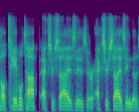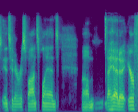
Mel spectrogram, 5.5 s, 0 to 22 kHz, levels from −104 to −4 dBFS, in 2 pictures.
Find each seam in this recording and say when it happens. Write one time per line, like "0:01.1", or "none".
none

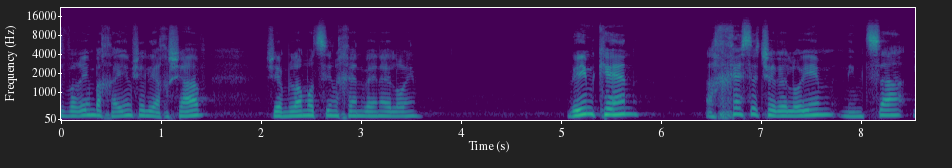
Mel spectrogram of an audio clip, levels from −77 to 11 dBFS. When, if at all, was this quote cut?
none

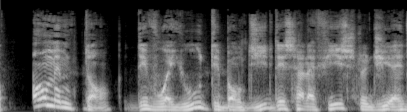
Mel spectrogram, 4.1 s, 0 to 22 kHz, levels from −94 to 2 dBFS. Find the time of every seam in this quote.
0:01.2
0:02.7

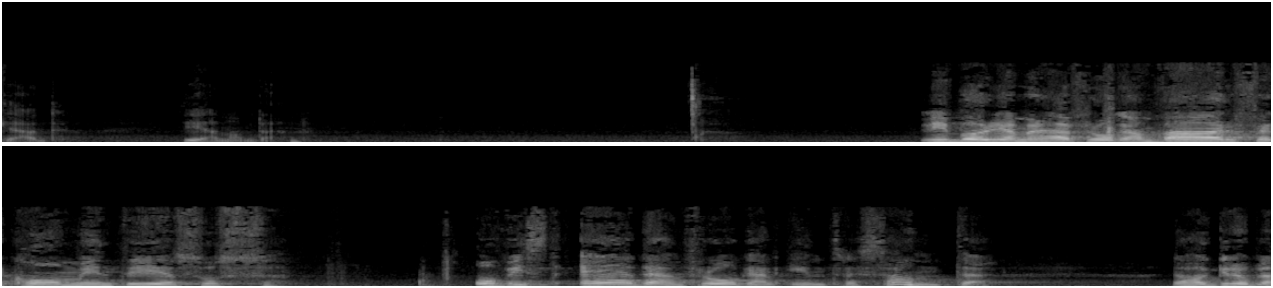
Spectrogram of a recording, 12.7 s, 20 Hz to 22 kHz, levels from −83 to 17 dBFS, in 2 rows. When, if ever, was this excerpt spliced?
0:04.5

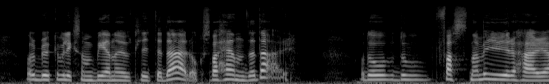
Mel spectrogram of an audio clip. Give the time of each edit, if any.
0:02.1

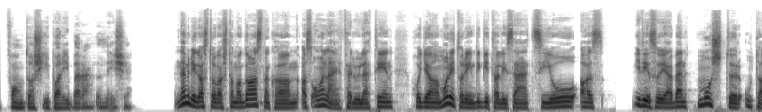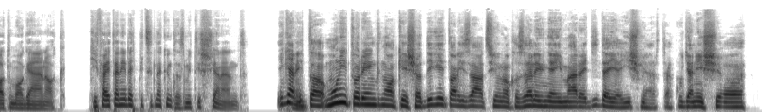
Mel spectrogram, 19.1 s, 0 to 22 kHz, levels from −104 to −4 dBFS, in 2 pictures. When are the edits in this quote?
0:11.7

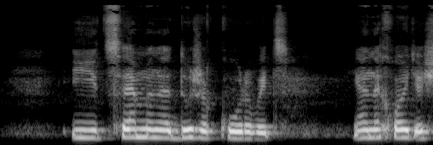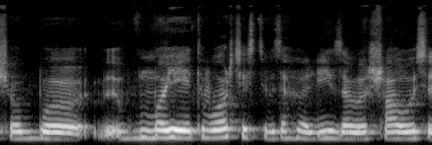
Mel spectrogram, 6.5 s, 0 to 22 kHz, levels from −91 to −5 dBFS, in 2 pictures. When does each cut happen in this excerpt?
none

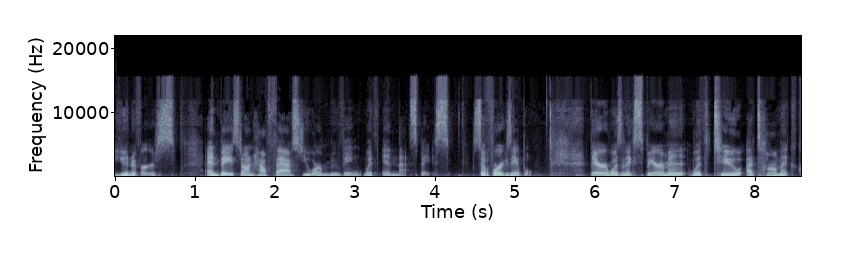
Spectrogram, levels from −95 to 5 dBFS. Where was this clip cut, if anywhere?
none

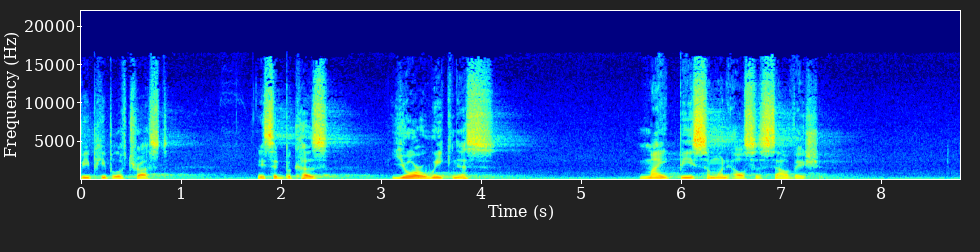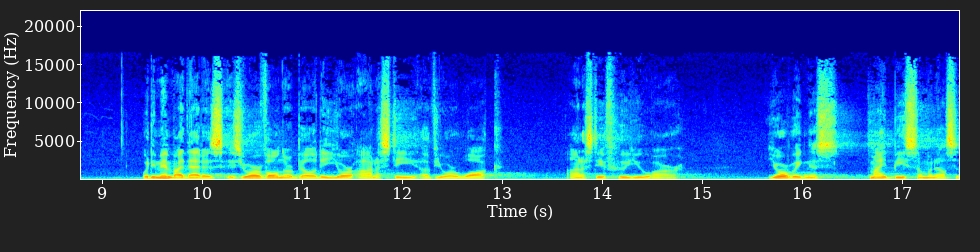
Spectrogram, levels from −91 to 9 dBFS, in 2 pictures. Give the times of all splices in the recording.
0:16.7

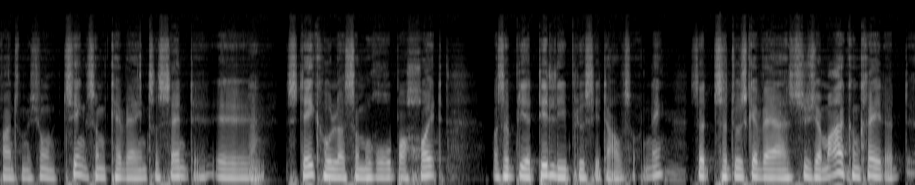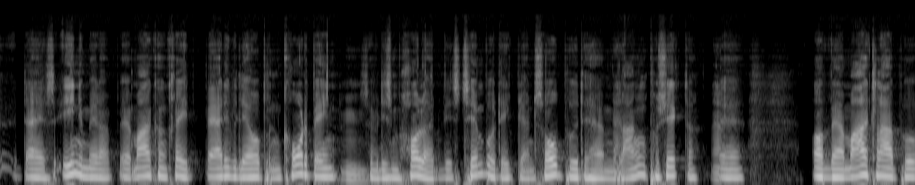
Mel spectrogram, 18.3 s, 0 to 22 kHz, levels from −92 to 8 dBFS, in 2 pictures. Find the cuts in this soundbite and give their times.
0:06.8

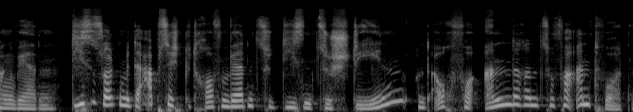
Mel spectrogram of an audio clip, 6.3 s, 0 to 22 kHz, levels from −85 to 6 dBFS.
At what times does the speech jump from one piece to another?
none

